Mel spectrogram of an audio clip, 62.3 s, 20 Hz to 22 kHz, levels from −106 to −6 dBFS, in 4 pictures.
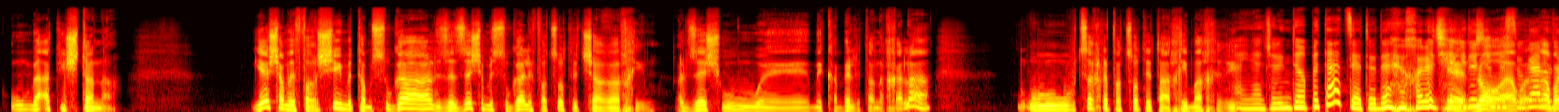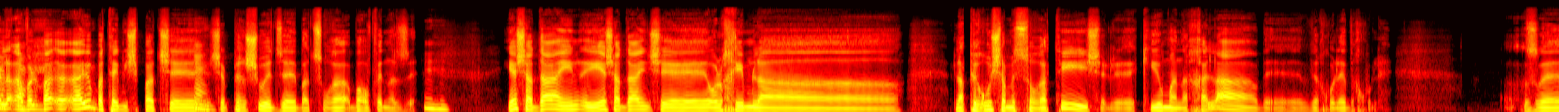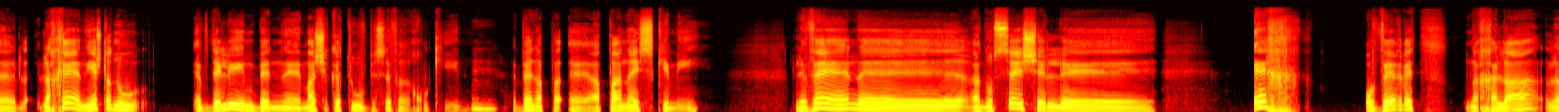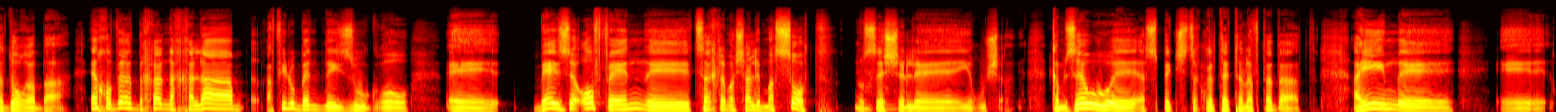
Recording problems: none

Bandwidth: 15.5 kHz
